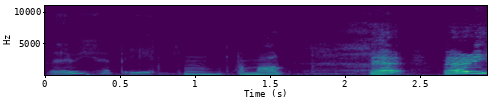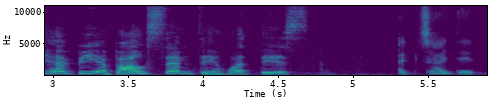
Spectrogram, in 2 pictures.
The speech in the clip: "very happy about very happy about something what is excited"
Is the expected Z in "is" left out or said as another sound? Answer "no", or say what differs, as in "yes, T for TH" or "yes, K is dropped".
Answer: yes, S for Z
